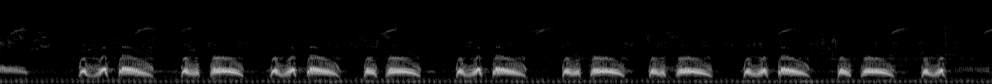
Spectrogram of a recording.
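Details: Spotted dove cooing meant to lure wild doves: a steady run of low, throaty coo notes in quick pairs and triplets, each rising then dipping, repeating throughout, with faint high whistled chirps from other birds in the background.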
